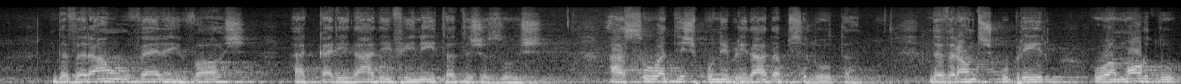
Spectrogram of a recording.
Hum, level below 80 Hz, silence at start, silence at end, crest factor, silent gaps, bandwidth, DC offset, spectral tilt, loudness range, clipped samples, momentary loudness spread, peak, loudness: none; -32 dBFS; 0 s; 0 s; 8 dB; none; 16 kHz; under 0.1%; -5 dB/octave; 1 LU; under 0.1%; 11 LU; -8 dBFS; -16 LUFS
